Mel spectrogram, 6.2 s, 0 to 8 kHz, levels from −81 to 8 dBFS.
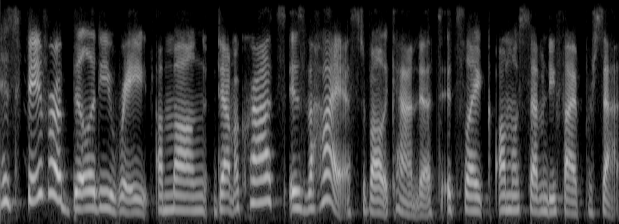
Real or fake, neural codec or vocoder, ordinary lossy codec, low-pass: real; none; Opus, 16 kbps; 7.2 kHz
